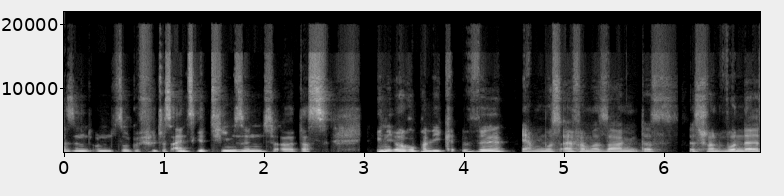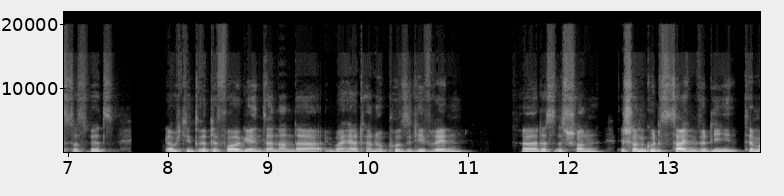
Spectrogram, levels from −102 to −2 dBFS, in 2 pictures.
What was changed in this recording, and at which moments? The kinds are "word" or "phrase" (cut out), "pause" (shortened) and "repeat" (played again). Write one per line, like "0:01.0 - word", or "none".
0:04.5 - pause
0:06.4 - word
0:12.4 - pause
